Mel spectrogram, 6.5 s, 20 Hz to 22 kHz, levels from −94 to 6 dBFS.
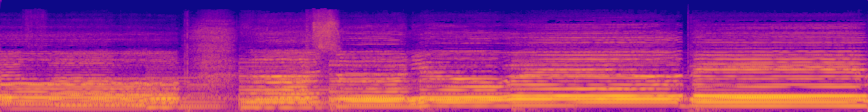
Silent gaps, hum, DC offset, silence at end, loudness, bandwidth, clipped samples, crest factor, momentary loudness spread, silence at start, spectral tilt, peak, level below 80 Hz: none; none; under 0.1%; 0 s; -15 LUFS; 14 kHz; under 0.1%; 14 dB; 8 LU; 0 s; -5.5 dB/octave; 0 dBFS; -56 dBFS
